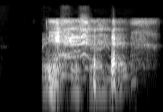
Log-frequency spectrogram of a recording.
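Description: A man coughing, starting about half a second in, with a sharp burst of cough near the end.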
